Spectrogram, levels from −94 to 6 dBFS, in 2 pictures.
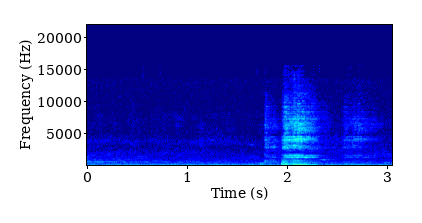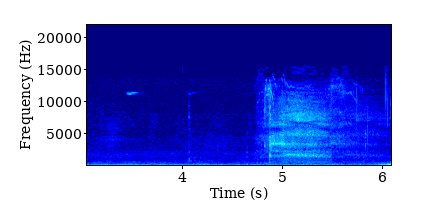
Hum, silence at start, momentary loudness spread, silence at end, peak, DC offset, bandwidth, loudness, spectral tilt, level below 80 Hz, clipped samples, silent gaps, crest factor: none; 0 s; 18 LU; 0 s; -30 dBFS; under 0.1%; 16 kHz; -55 LUFS; -2 dB/octave; -72 dBFS; under 0.1%; none; 30 dB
